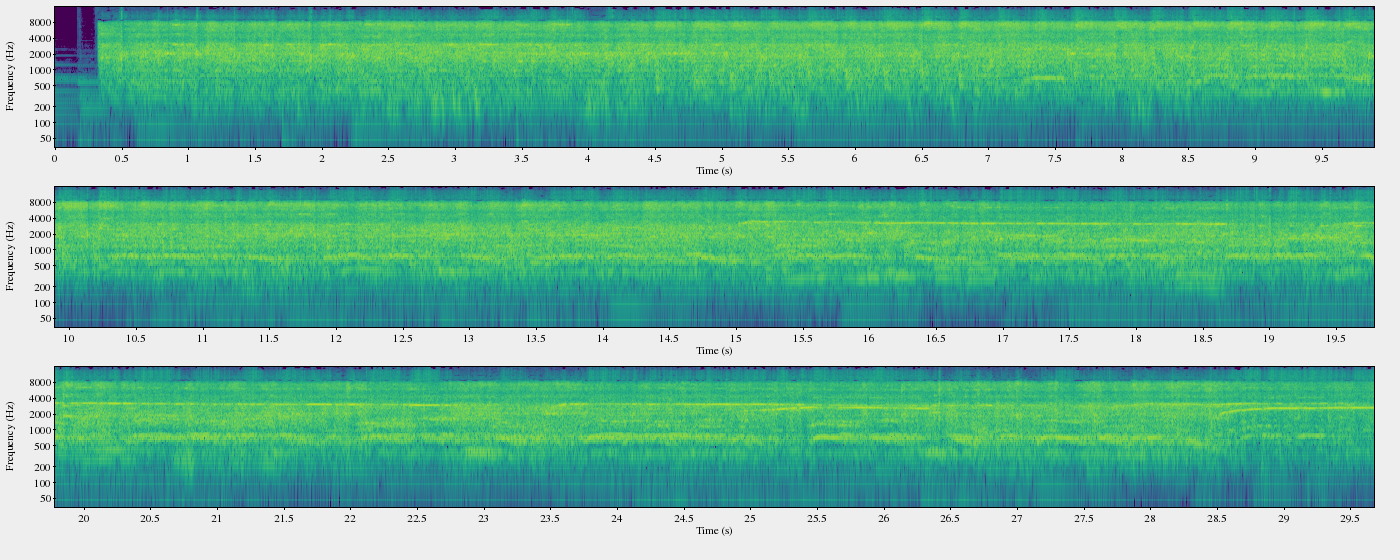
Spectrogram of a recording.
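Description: A cacerolada pot-banging protest: a dense, loud, unbroken clatter of metal pots with a crowd shouting and chanting over it, including shouts of "Pedro Sánchez asesino", for the full half minute, without pauses.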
